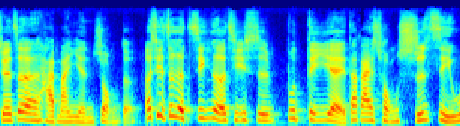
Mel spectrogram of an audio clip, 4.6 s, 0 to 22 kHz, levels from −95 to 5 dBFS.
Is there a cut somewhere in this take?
yes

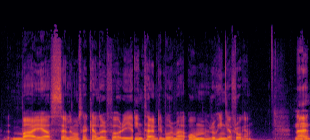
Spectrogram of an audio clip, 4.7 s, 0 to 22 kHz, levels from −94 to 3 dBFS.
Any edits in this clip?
yes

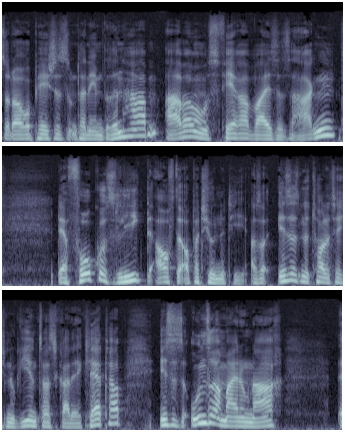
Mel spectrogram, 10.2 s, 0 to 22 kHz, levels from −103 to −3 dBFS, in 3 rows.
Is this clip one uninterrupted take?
no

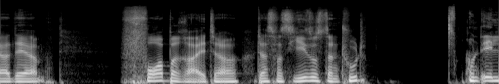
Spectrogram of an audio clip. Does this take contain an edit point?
yes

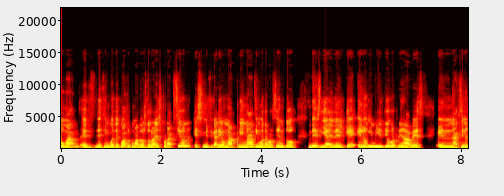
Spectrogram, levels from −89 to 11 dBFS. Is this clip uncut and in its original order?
no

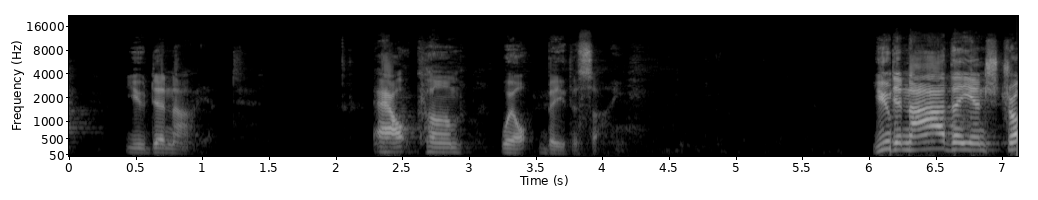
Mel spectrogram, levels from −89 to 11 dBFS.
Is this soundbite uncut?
no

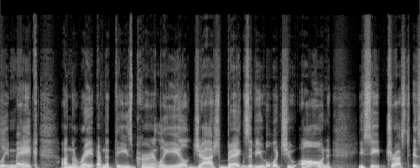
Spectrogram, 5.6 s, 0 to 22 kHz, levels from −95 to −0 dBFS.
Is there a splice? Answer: yes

